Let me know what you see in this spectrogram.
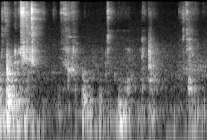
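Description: Chewing and eating noises of people eating by hand: a run of short, irregular noises, loudest in the first second.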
